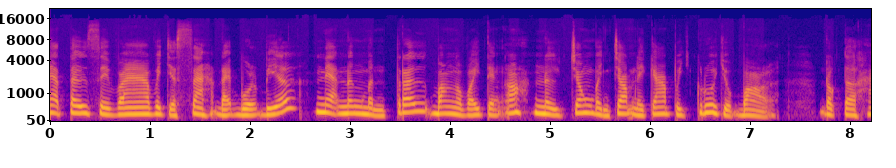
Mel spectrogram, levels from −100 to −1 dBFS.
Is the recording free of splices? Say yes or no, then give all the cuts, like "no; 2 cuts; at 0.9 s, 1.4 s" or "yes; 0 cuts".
yes; 0 cuts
